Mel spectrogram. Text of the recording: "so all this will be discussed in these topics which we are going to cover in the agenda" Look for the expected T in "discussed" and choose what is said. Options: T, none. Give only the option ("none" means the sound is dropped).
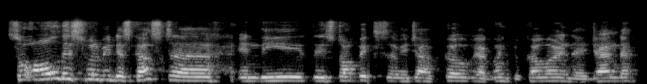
T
